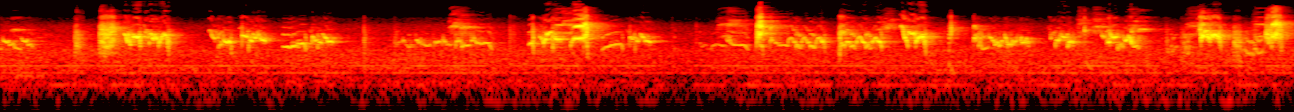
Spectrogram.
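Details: Tame budgies produce steady warbling chatter, short twittery phrases and scratchy notes coming in clusters every second or two, punctuated by crisp high ticks.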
